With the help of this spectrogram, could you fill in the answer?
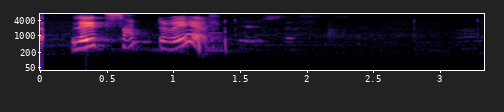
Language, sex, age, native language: Icelandic, female, 10, Icelandic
